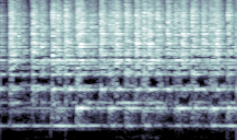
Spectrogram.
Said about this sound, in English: Whoa, you get the winner's bell.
